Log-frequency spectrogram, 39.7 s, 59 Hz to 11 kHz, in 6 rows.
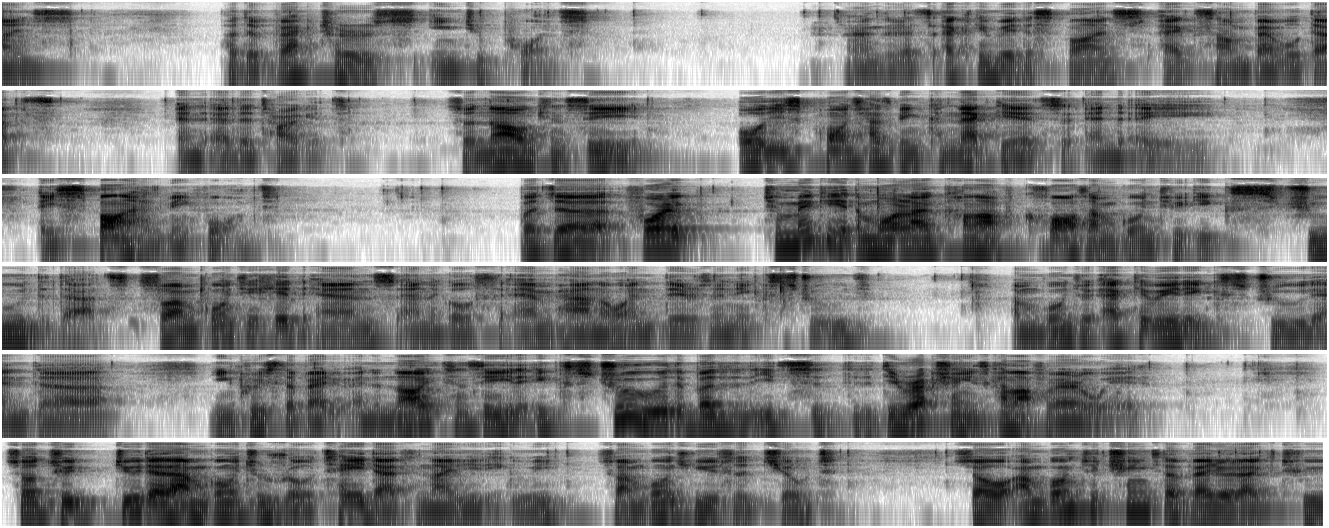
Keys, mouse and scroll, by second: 1.5 drag, 2.8 click, 4.3 click, 4.6 click, 5.3-6.9 drag, 7.5 click, 8.8 click, 10.0-15.4 middle drag, 15.4 click, 16.0-17.7 middle drag, 17.7 n, 21.0 n, 21.3 n, 23.4 click, 23.8 n, 24.8 click, 25.5-28.5 drag, 29.0-31.1 middle drag, 31.1 scroll up 1, 31.3-32.2 scroll down 1, 32.2-33.3 middle drag, 33.3-36.0 scroll up 4, 36.0-37.4 drag, 38.7-39.7 drag.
